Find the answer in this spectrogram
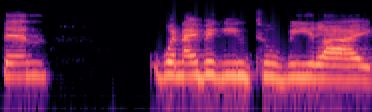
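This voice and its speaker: Speaking very slowly in an Andalusian accent, a woman keeps her intonation fairly even. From Spain. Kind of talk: podcast conversation.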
